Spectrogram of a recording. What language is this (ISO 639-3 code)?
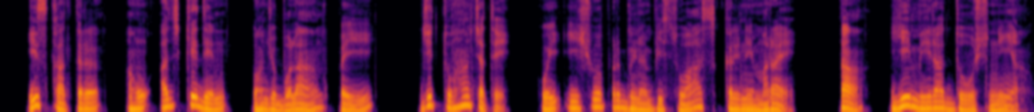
kfs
